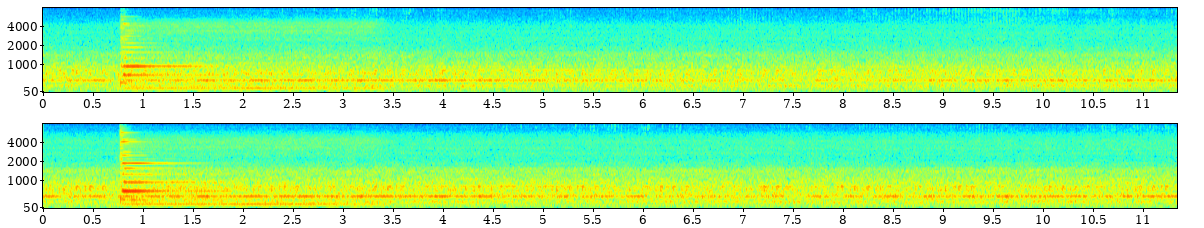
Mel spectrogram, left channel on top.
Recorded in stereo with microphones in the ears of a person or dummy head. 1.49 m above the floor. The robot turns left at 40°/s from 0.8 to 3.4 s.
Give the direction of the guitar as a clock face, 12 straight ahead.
2 o'clock.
